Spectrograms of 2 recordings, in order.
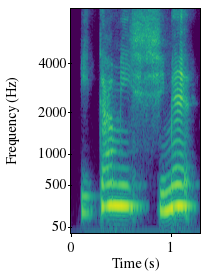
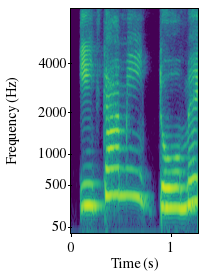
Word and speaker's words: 痛み止め: 痛み止め 3 痛み止め 4 痛みしめ排気症はい決めました行くよ正解はね 2 番痛み止め」って読みますこれ痛み止めはもう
